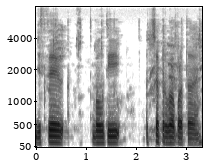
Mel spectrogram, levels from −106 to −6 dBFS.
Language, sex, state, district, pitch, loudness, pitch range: Hindi, male, Uttar Pradesh, Hamirpur, 125 Hz, -18 LUFS, 120-125 Hz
